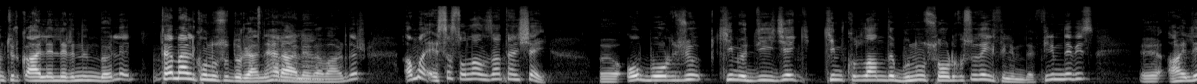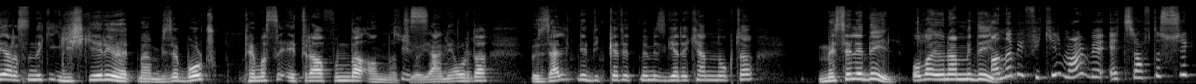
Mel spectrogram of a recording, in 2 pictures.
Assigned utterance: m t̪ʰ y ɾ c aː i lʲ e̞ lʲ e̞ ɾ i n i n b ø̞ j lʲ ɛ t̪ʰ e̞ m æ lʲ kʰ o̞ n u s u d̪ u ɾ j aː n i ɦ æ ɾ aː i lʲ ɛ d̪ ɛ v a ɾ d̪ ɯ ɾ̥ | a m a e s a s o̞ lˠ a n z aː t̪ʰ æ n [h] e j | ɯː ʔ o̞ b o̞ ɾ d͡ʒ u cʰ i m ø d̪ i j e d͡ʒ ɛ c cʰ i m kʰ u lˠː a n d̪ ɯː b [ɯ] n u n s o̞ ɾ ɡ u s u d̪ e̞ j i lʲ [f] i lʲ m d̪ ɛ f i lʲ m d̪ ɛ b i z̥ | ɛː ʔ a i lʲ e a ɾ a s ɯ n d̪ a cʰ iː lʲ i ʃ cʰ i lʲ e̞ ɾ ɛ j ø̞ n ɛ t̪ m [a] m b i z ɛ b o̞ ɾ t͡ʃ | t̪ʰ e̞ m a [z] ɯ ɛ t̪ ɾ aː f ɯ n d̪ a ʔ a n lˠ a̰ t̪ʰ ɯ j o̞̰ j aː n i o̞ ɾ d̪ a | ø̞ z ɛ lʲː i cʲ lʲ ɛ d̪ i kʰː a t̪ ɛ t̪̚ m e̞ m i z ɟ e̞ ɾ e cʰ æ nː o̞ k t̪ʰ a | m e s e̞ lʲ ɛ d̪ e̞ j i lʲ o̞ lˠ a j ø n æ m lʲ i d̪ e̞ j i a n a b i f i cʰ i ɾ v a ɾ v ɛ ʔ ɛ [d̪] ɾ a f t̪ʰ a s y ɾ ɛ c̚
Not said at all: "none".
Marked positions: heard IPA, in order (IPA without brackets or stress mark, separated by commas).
ʃ, u, f, æ, s, t̪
